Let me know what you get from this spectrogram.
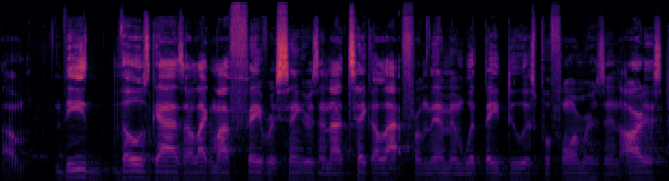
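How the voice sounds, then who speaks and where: A young man, a singing contestant, answering interview questions in a relaxed, rambling way with lots of fillers. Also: sits low, moderate pace, in a large hall, a little hiss or hum. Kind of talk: press junket soundbite interview.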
